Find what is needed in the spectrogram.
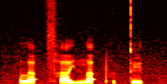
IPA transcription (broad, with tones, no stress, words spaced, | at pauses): la˨ʔt͡sʰa˧j n̪a˦ʔpʰə˦k̚ t̪ĩ˦t̚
